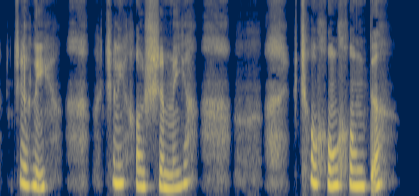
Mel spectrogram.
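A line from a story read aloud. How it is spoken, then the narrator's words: Coquettish panting. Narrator (Chinese): 我娇喘着说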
